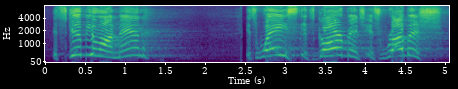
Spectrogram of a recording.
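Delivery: loud, high, driving preacher's climax; full-force preaching. Acted. Pastor drives the point home to the church, preaching at full force. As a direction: hammer each word home to the congregation.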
